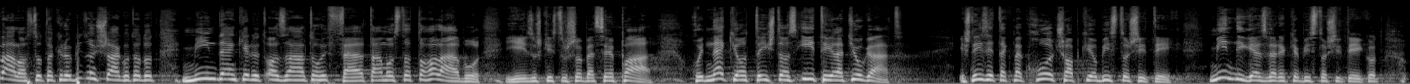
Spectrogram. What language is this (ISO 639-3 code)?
hun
